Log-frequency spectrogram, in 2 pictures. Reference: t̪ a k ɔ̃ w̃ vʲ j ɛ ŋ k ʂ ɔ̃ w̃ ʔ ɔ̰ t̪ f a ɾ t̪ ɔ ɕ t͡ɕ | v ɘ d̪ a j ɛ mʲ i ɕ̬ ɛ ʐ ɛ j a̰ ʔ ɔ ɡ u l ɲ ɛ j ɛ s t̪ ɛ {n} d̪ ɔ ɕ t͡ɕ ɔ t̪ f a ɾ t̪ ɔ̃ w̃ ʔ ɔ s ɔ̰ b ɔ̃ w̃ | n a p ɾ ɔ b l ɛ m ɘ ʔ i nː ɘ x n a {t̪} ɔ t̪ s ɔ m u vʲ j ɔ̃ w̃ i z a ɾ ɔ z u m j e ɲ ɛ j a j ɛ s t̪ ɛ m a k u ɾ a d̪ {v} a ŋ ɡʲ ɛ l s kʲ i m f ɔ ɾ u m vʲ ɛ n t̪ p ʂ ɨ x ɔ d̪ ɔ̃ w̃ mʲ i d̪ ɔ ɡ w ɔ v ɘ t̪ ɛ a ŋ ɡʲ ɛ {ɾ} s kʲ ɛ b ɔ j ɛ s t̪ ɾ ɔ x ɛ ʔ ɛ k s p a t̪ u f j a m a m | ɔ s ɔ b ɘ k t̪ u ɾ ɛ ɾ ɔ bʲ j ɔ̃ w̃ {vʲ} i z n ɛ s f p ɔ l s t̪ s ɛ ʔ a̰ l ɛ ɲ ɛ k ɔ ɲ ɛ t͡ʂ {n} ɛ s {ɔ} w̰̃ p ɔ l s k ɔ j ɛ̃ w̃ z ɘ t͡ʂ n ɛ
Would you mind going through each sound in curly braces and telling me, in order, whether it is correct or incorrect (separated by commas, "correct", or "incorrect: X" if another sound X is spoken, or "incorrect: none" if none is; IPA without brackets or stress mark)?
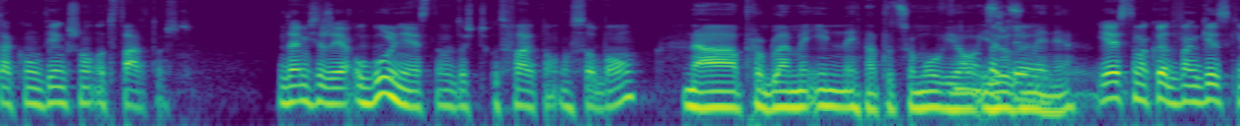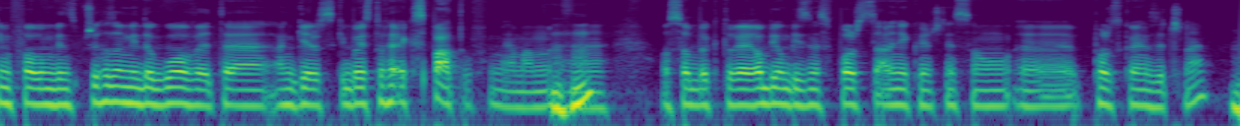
incorrect: m, correct, correct, incorrect: l, incorrect: bʲ, incorrect: ɲ, incorrect: ɔ̃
